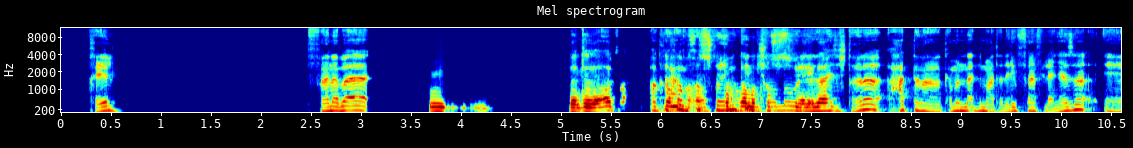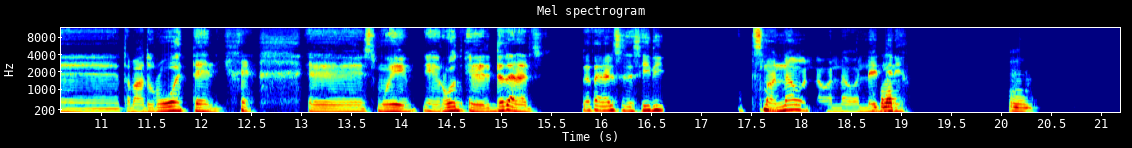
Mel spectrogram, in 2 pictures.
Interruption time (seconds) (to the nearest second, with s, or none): 6 s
